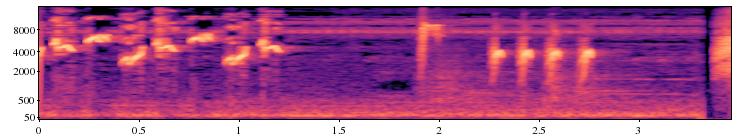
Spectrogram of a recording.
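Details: Rapid two-note whistled phrases from a male cinereous tit, falling and rising in quick alternation, followed by a high note and four crisp repeated chips, ending in a buzzy burst.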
